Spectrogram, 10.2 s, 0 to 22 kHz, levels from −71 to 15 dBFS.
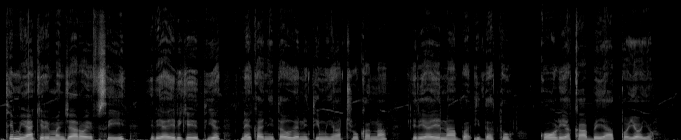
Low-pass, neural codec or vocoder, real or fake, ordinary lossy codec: none; none; real; none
